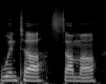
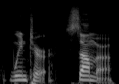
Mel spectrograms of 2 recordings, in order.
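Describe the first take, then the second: First: The words end in an open ah sound. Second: The words end with an r sound. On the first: "anything that I thought ended with ah" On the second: "my brain would start making it"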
